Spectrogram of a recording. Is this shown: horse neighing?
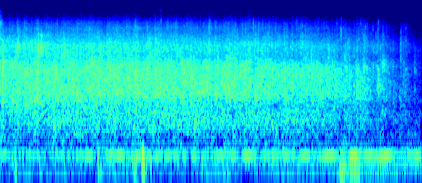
no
